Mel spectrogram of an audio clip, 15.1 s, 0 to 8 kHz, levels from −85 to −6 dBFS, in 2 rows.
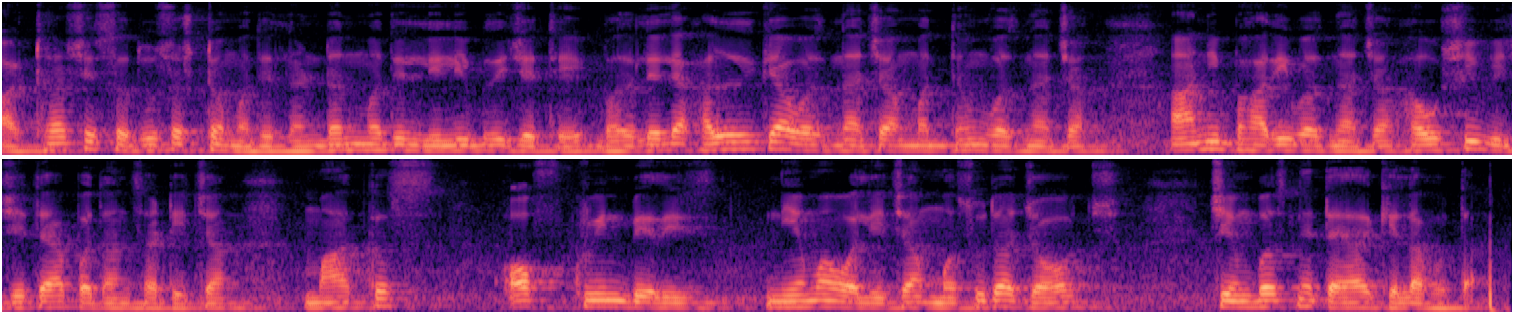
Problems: constant background noise, background conversations at intervals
